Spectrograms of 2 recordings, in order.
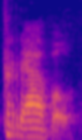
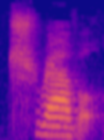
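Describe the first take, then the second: First: It begins with a plain t sound before r. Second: It begins with a soft ch-like sound before r. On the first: The speaker calls it wrong. "or travel" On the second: The speaker calls it right. "We say travel"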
